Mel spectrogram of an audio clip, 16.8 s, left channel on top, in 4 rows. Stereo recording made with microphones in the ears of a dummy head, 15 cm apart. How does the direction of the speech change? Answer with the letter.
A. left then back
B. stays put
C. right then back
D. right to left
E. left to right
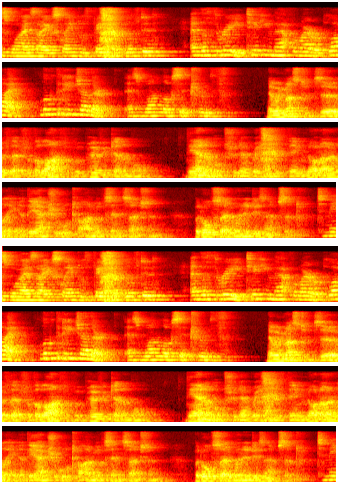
B.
